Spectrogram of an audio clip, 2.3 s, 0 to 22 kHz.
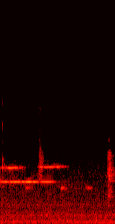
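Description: Cabin sound inside a Scania L94UB single-decker bus: a low steady hum from its diesel engine, with faint high-pitched whines and one sharp click a little under a second in.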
